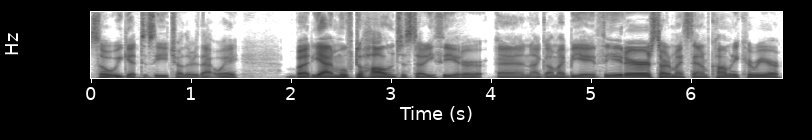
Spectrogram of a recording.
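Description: Very deep and low in pitch, a man talks at a very fast pace on a very clean recording with a silent background. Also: ordinary pitch variation. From Ethiopia. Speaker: actor and comedian. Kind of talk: casual chat. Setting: studio.

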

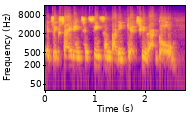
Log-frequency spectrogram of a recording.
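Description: Her pitch is medium for a woman. She speaks in a monotone, flat intonation. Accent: Southern US. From Tennessee. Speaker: hunter. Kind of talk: casual chat.

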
